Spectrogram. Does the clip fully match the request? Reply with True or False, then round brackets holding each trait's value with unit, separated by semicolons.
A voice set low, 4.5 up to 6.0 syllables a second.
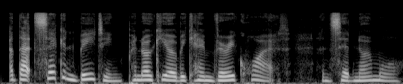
False (190 Hz; 5.4 syllables/s)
